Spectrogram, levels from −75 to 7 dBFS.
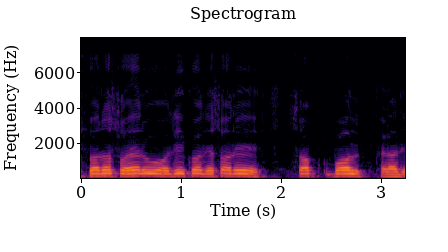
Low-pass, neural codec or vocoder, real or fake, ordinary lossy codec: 7.2 kHz; none; real; none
